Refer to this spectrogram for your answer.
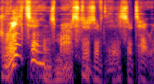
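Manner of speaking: rough, creaky creature voice, swooping up and down. Reading a listener's letter aloud as asked: Gollum voice. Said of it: "he wants you to do it like Gollum".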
